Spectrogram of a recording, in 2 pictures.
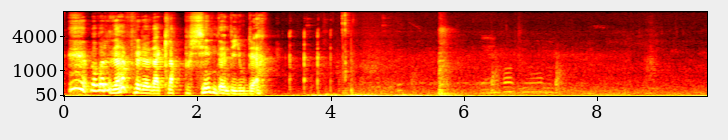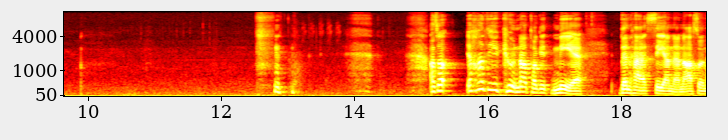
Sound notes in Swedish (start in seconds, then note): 12.6 Små fnittra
